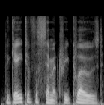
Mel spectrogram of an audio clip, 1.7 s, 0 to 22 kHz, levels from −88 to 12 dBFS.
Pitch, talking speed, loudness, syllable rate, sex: 105 Hz, 205 wpm, -16 LUFS, 6.5 syllables/s, male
